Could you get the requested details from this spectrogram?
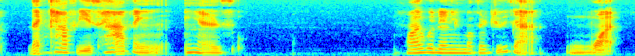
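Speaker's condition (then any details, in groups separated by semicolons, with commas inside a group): Cerebral palsy, triplegia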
